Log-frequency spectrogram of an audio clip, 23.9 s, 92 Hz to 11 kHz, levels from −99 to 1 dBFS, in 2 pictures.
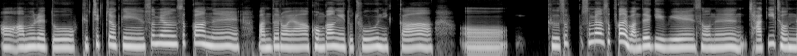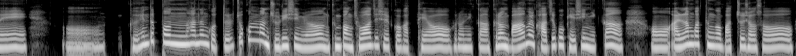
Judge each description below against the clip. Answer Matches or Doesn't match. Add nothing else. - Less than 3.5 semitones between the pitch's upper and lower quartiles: Matches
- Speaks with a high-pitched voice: Matches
